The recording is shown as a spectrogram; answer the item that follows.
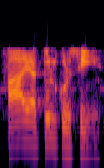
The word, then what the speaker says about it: آیت الکرسی: ٹھیک ہے, اور اس کا درست تلفظ ہے آیت الکرسی. درست تلفظ کیا ہے؟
